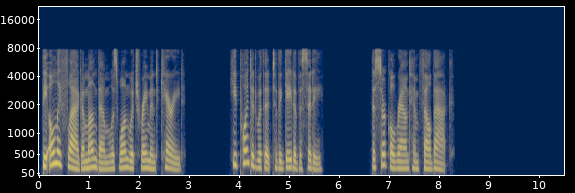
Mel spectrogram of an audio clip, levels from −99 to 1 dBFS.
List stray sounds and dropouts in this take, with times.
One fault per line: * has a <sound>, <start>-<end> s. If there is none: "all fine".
all fine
